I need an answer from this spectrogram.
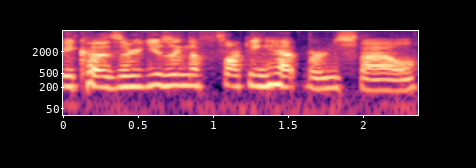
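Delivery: plain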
